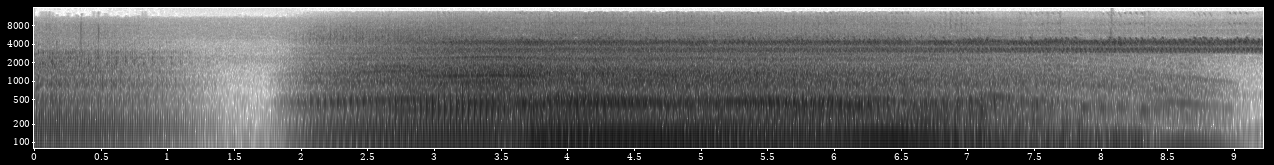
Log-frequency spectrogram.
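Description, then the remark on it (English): A car engine hums steadily, a brief dip near the start, then a loud rumbling drone with shifting low tones as the vehicle slows down to a stop so water can be put in the radiator; no one speaks. “What are we stopping here for? I gotta put some water in the radiator.”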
